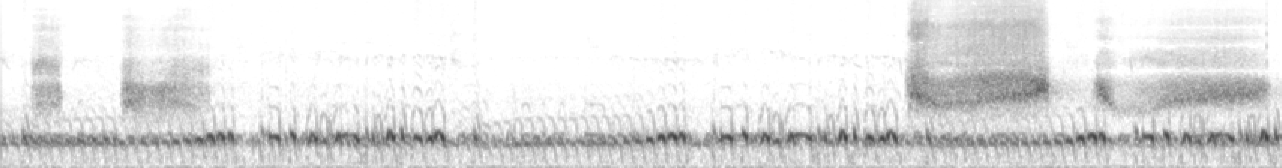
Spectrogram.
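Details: Black grouse at a lek at Glen Tanar, recorded from a photography hide, keep up a continuous low, dove-like bubbling, broken by a few harsh, hissing sneezes that rise above it.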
